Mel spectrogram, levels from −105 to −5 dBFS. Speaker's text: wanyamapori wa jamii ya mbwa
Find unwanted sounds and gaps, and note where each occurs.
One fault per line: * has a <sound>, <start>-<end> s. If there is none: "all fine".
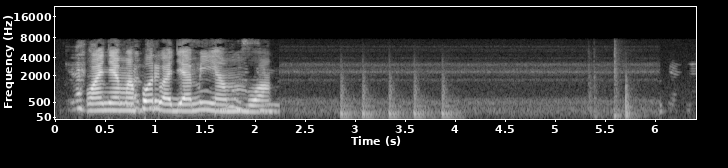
* has a thud, 2.8-4.2 s
* has a squeak, 5.3-6.0 s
